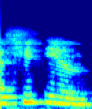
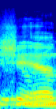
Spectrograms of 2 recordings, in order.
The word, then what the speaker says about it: Shein: É, cara, é um negócio assim, é de um desconhecimento, porque a, ah, é, eu acho que a pronúncia até é Shein, né? De, Shein, né? Não sei se é, Shein.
